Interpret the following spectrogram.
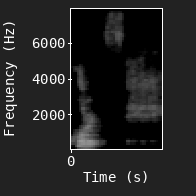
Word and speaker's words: Kurc: So from Addie Kirk to Eddie Kurtz, and in Polish, Kurc, which we pronounce Kirk here in the States, is pronounced Kurtz.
